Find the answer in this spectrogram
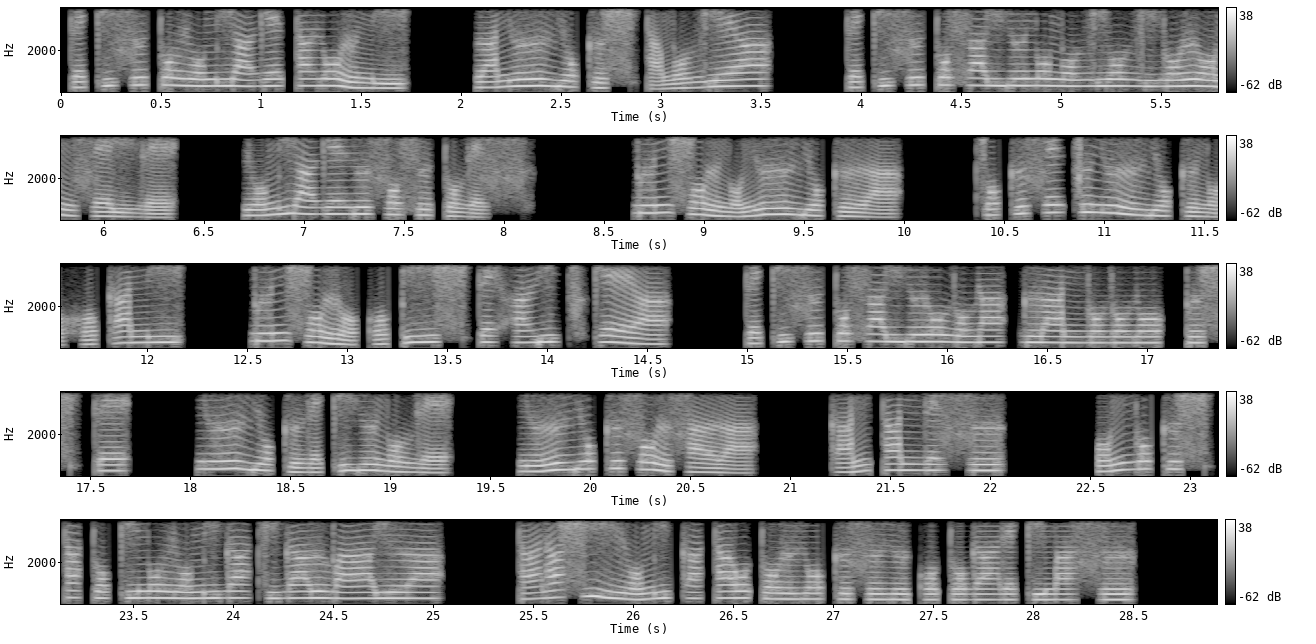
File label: boy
